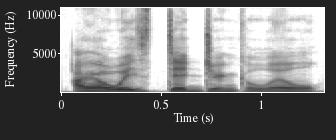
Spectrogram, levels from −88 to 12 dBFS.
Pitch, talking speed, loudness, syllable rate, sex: 165 Hz, 275 wpm, -16 LUFS, 6.8 syllables/s, female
